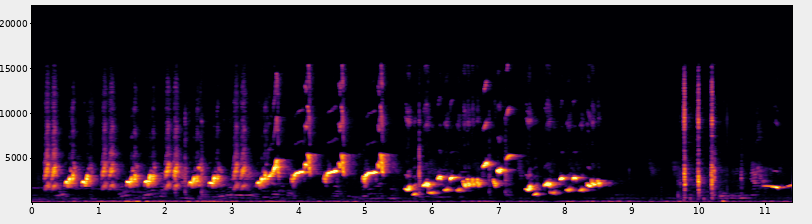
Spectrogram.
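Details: Lure song of a young white-rumped shama, meant to excite reluctant shamas into singing: a fast, varied run of bright chirps and slurred whistles that tumbles down in a cascade, then a pause and scattered clicks.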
